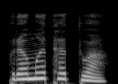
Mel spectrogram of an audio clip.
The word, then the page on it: ಪ್ರಮಥತ್ವ: Kannada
